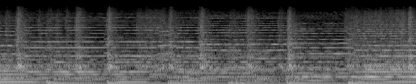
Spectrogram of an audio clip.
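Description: Bagpipe music: pipes playing a tune, changing note about every half second.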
